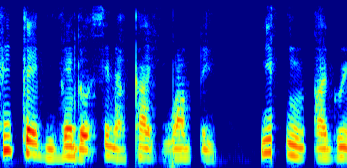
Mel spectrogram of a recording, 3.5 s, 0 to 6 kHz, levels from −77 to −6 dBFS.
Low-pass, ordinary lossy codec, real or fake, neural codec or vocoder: 5.4 kHz; AAC, 32 kbps; fake; codec, 44.1 kHz, 1.7 kbps, Pupu-Codec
